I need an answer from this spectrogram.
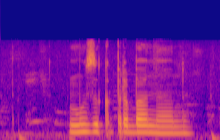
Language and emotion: Russian, neutral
